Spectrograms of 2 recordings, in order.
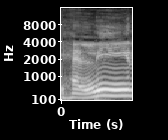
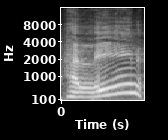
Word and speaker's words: Heléne: my name that is i am so tired of people when they interview if they say helene i'm like what are you doing helene so this is how you pronounce it everyone okay this is how you say it that is for you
